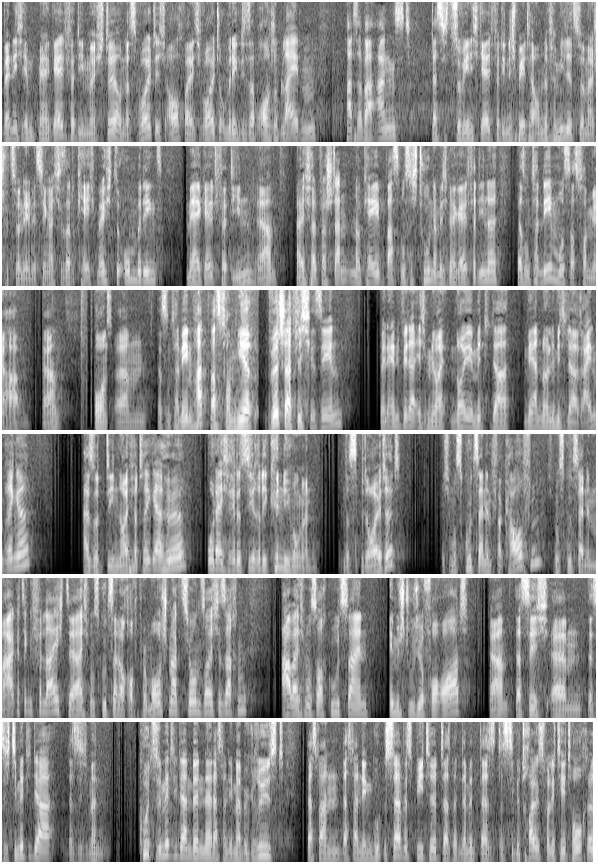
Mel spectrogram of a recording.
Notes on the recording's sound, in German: Zum ersten Mal durften wir auf der FIBO 2023 einen Live-Podcast aufnehmen! Im FIBO Therapy & Training Forum.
